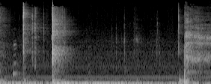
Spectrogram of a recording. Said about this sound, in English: All right, here we go. This one's out of a can, so here's what a can sounds like. Can't get my fingernails underneath it.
